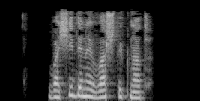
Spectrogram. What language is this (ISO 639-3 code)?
chm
